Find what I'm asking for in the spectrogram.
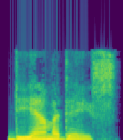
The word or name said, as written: deamidase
